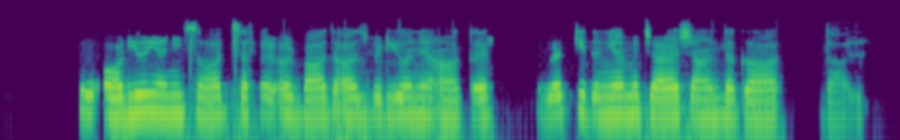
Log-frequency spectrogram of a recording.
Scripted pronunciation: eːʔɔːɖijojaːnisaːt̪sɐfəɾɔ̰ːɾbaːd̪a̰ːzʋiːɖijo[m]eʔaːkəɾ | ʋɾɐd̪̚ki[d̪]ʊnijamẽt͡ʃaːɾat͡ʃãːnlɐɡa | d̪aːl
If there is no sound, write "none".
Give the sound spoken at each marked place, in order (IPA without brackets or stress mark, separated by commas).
n, d̪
